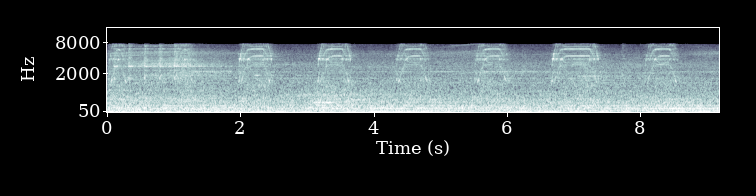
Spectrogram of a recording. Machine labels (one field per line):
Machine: slide rail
